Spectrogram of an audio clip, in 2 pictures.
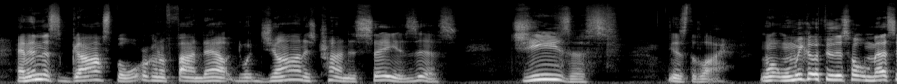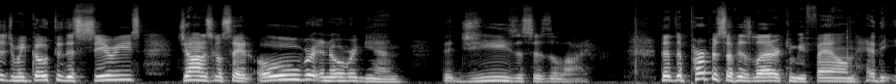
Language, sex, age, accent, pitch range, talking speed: English, male, 50-69, American, 135-195 Hz, 205 wpm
